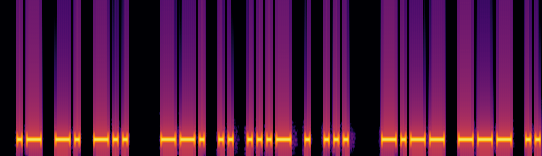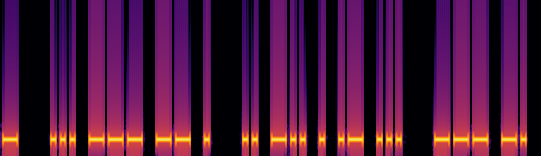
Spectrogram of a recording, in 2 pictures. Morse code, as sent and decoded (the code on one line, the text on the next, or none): .- -. -.. / --. .. ...- . ... / -.-- --- ..- / ... --- -- . / .. -.. .- ... / --- -.
AND GIVES YOU SOME IDEAS ON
